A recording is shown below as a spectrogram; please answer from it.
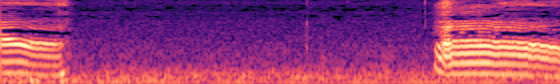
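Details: Two meows from a house cat: the tail end of one opens the recording, then after nearly two seconds of near-silence with a low hum, a loud, falling-then-level meow runs to the end.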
